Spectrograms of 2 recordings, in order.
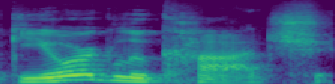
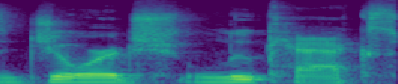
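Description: First: The first name is not said like English George. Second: The first name is said like English George. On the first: The speaker calls it right. "is how this name is pronounced" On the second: The speaker calls it wrong. "you probably look at that and think it's George Lukács"

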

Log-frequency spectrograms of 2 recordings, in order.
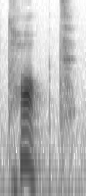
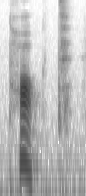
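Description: The two takes are said the same way.

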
